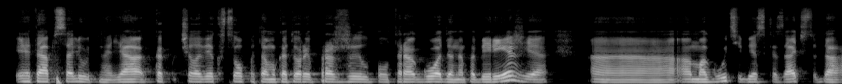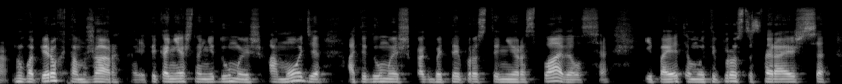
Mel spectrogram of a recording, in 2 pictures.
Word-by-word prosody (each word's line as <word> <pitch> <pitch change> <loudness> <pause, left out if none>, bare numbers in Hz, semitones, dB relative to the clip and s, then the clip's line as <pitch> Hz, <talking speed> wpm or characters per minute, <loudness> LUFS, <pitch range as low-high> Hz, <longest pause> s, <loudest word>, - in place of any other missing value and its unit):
Это 135 0 +3
абсолютно. 125 -2 0
Я, 120 +2 +3
как 120 +4 -6
человек 125 -1 -1
с - - -8
опытом, 125 -2 -1
который 120 0 +1
прожил 120 0 -1
1,5 120 +1 -1
года 120 0 +2
на 110 0 -1
побережье, 120 - +2 0.4
э 125 - -8
а, 105 0 -1
могу 120 +5 +1
тебе 125 -6 -4
сказать, 120 +1 -2
что - - -12
да. 110 -2 -1
Ну 135 0 -2
во-первых, 145 +7 +4
там 120 -3 -1
жарко, 115 -3 +1
и 110 - -9
ты, 130 - -6
конечно, 130 0 +2
не 120 0 0
думаешь 120 -3 -2
о 125 - -2
моде, 130 -1 +2 0.2
а - - -2
ты 125 - -4
думаешь, 125 -1 -1
как 120 -1 -4
бы 120 0 +1
ты 120 +1 -2
просто 125 0 -3
не 115 0 +2
расплавился. 115 -1 0 0.3
И 120 - -5
поэтому 120 0 +2
ты 120 +2 -6
просто 140 +2 -1
стараешься, 125 +1 +1
120 Hz, 160 wpm, -23 LUFS, 115-130 Hz, 0.4 s, во-первых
